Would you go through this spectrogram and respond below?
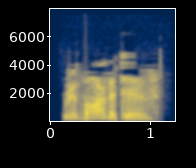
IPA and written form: riː'bɑːrbətɪv (Rebarbative)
